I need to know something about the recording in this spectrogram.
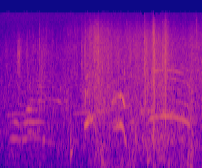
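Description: A boy dives into water with a splash.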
